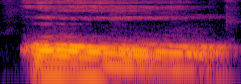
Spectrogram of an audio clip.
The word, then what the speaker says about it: corps: Core. It doesn't contain P. It doesn't contain S. We pronounce it as core. The two sounds the two letters letters P and letter S are completely silent.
